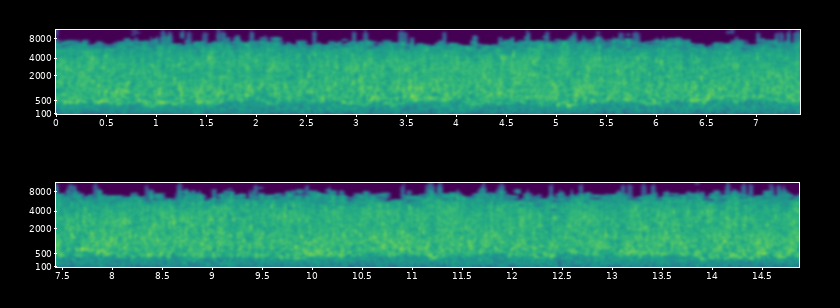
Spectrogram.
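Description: Water bubbles and gurgles steadily close by.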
